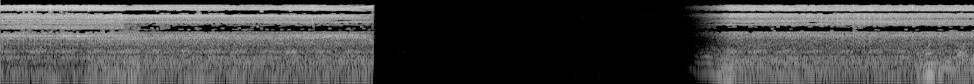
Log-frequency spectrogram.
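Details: LiteTouch Er:YAG erbium laser removing caries from a child's deciduous teeth without anesthesia: steady fast crackling hiss with a silent pause before it resumes; Er:YAG dental laser.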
